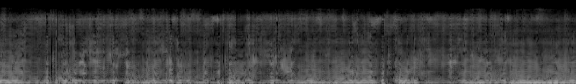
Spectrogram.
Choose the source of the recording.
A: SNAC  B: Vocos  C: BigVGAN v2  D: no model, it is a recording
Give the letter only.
C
